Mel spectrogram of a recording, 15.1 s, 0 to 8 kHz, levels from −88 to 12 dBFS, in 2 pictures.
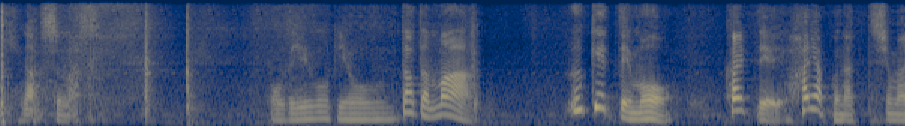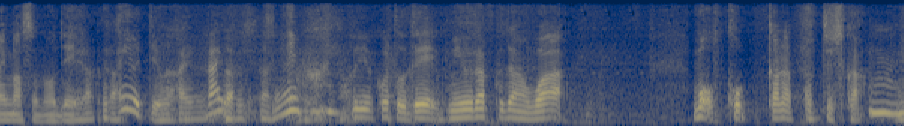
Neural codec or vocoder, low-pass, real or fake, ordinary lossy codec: codec, 16 kHz, 1.1 kbps, Voila-Tokenizer; 7.2 kHz; fake; none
